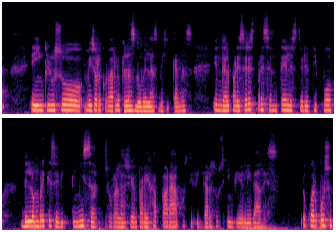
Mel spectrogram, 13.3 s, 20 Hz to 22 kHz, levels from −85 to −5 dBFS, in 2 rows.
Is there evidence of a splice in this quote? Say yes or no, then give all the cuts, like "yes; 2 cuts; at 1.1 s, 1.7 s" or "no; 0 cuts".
yes; 6 cuts; at 1.6 s, 2.4 s, 4.4 s, 5.1 s, 8.7 s, 9.3 s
